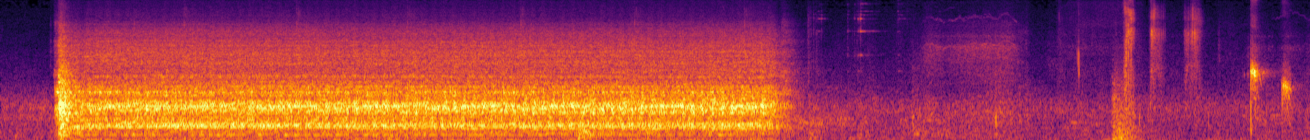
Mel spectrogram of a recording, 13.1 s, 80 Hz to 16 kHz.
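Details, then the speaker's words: Classic Ford Capri V6 after the rocker covers were rebuilt and the fuel pump relay prong tightened: about eight seconds of steady, even cranking with no firing at all. The fuel pump now runs, but there is no fire; more investigation needed. "So not well. Definitely got fuel pump now anyway. No fire at all though."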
